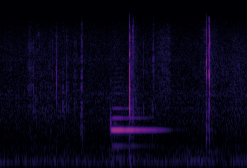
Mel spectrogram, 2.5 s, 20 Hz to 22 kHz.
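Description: Amazon Fire 7 tablet's Alexa chime: a short electronic tone about a second in, sounding from the tablet's speaker in answer to a spoken voice command, with a faint click at the same moment.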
